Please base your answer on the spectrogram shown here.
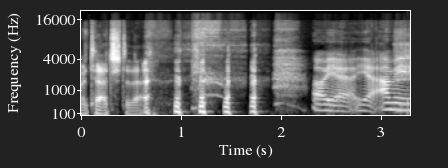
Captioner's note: laughs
